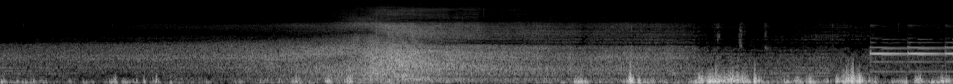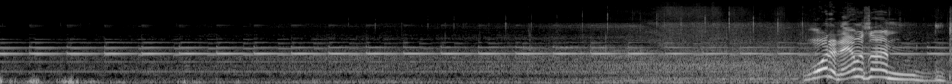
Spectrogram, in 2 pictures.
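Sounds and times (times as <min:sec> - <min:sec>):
wind buffeting microphone: 0:00.0 - 0:19.0
crossing warning bell ringing: 0:08.4 - 0:19.0.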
